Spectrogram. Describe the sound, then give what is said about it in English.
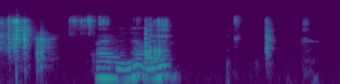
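A person talks briefly, then dice clatter onto a table in three light, separate clicks, sparse and fairly faint, tapering off as they settle. “Yeah, that was what I was saying we needed to roll for.”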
